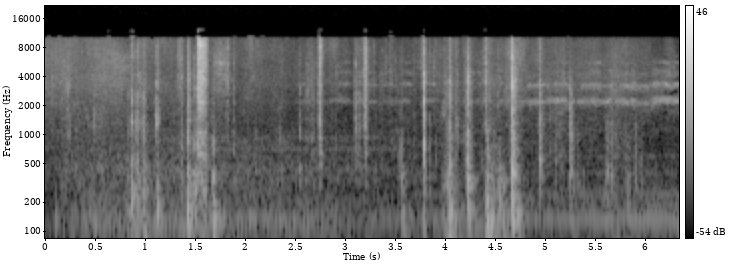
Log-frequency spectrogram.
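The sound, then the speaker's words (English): A quad bike engine idles on a farm in the country with a low, steady drone, while a string of sharp clanks and rattles breaks over it irregularly. No one speaks. “And the sound of the country spewing plovers, cows and a quad bike.”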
